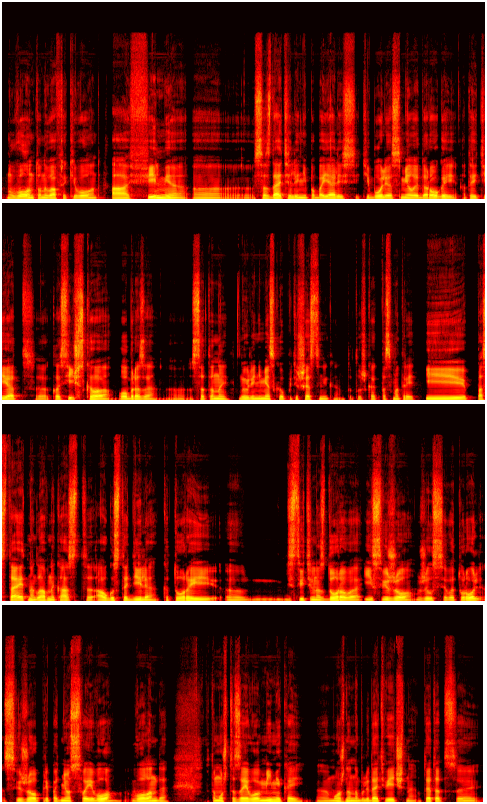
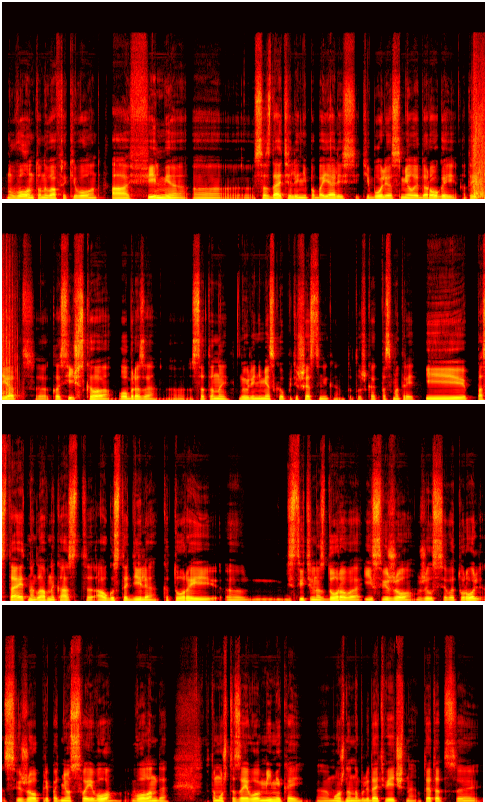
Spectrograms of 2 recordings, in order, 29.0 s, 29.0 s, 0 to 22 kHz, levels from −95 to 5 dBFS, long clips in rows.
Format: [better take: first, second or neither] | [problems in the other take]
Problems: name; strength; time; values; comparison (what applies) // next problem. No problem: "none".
first | footsteps; noticeable; at 7 s; peak 2 dB below the speech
